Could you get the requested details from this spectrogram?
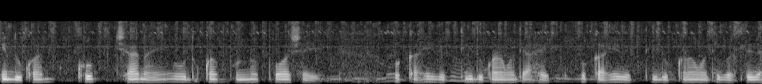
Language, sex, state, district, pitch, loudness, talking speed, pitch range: Marathi, male, Maharashtra, Sindhudurg, 115 Hz, -20 LUFS, 175 wpm, 110-120 Hz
